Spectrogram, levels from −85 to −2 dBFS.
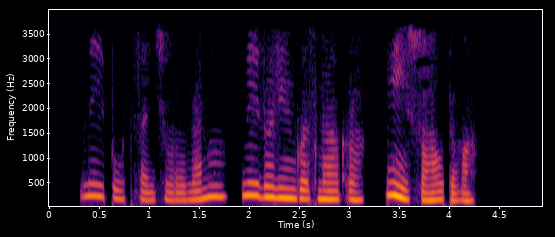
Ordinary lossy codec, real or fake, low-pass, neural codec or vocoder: MP3, 24 kbps; fake; 3.6 kHz; codec, 44.1 kHz, 1.7 kbps, Pupu-Codec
